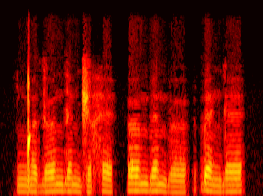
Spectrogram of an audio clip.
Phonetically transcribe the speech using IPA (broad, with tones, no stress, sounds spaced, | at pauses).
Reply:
ŋ͡ǃ ɜ˨ d œː˨˦ n d ɛ˧ n d͡ʒ ɜ˨ h ɛ˦˨ | œː˦ m b ɛ˦ m b œː˨ | ɓ ɛ˦˨ ŋ ɡ ɛː˧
